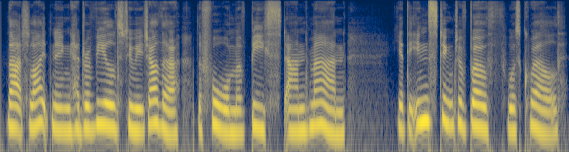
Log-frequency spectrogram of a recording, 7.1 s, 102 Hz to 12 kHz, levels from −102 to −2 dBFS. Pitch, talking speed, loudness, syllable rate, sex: 215 Hz, 170 wpm, -16 LUFS, 4.3 syllables/s, female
